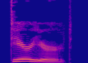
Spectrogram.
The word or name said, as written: deeryard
